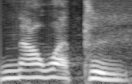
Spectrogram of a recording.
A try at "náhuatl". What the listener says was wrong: Está mal porque lo estás pronunciando en español. Entonces yo siempre decía, para la gente que nos escucha, cuando digan náhuatl, pongan arriba de la T, arriba una L chiquitita.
